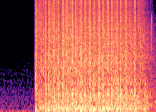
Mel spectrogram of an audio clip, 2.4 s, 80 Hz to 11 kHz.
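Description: Rapid automatic gunfire in the 1920s Chicago gangster game Empire of Sin, a loud sustained burst of close shots that starts abruptly after a short quiet moment and rattles on without speech.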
